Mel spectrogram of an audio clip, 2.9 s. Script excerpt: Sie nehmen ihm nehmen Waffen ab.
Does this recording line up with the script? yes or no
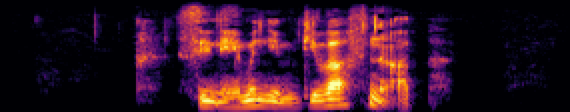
no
